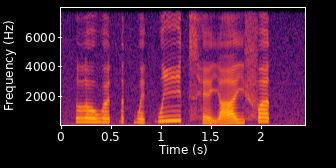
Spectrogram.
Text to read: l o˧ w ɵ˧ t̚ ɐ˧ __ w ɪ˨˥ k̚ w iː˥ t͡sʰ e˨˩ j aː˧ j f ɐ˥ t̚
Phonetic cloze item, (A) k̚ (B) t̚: A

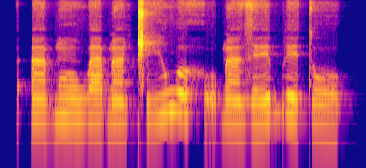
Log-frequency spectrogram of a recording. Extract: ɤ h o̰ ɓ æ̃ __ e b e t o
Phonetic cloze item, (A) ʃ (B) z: B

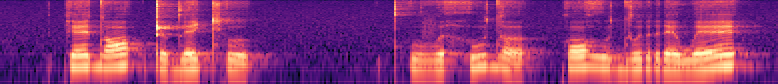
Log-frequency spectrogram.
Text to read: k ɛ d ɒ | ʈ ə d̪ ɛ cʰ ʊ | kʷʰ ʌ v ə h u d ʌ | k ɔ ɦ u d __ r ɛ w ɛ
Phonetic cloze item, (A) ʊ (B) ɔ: A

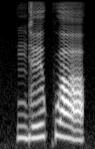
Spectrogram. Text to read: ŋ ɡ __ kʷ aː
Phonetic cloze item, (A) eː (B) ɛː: A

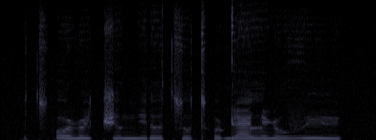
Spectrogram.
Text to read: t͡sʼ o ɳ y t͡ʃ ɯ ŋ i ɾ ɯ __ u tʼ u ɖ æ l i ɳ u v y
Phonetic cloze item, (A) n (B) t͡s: B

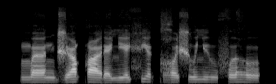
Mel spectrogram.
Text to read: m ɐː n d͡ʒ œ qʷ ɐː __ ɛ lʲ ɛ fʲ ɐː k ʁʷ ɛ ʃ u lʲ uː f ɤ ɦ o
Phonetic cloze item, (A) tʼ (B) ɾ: B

